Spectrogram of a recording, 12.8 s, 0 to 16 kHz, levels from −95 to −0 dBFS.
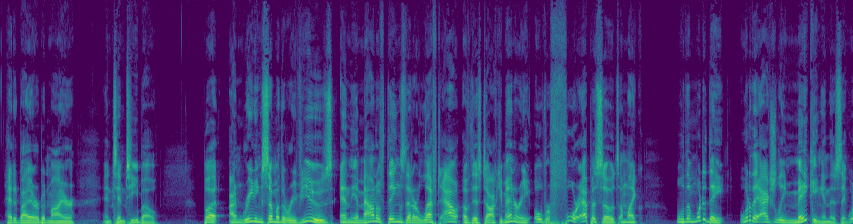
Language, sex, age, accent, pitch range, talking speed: English, male, 40-59, American, 130-185 Hz, 210 wpm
